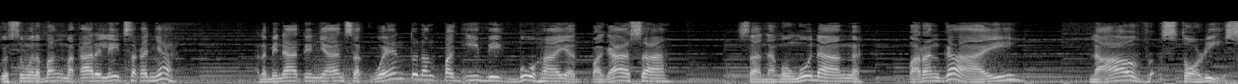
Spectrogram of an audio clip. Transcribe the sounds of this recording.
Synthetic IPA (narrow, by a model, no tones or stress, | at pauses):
ɡʊst̪omonɐbaŋmɐkɐɾɛlejt̪̚sɐkɐɲa | ʔɐ̰lɐmɪnaːt̪ɪnjansɐkwɛnt̪o̞nɐŋpɐɡʔiːbɪɡ̚buːɦajɐt̪̚pɐɡʔaːsɐ | sɐnɐŋuːŋuːnɐŋ | bɐɾɐŋɡaj | lavst̪oɹḭs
